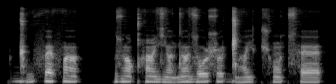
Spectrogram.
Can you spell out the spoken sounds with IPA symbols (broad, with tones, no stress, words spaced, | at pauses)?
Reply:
ɡ͡ǁṳ˧˥fɛ˥˧fɐ̃˥˧ | zũ˧qʰĩ˧ʑɐ̃˨˩ dɐ̃˥˧zo˧˥ʂɵ˧˥ɡ͡ǁã˧j t͡ʃʰõ˧t͡sʰɛ˧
